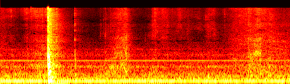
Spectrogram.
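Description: A knife blade slitting the packing tape on a cardboard box, a light scratchy cutting and rustling with one sharp click about half a second in, over a steady low hum.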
